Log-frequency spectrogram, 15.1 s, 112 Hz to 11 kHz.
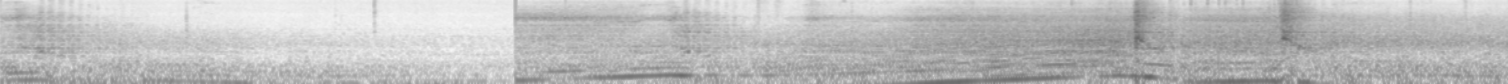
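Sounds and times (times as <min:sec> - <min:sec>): car engine accelerating: 0:05.1 - 0:15.0.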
